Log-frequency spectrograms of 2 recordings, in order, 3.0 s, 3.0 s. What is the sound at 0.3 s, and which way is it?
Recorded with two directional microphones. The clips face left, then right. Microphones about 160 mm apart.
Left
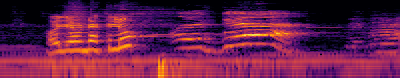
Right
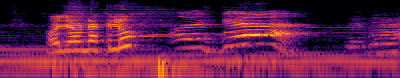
A child's voice, 20° left (ahead or behind).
